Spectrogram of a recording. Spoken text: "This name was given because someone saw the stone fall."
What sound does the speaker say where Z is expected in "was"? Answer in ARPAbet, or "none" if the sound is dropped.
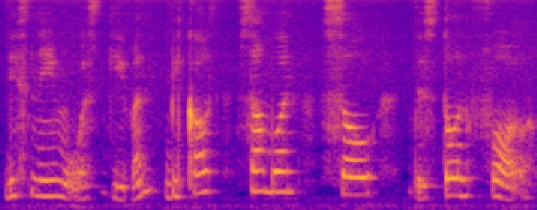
S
